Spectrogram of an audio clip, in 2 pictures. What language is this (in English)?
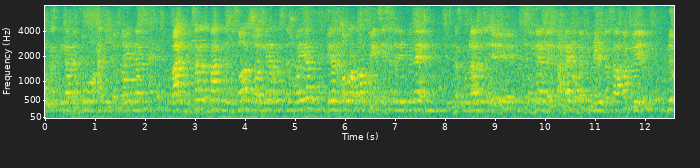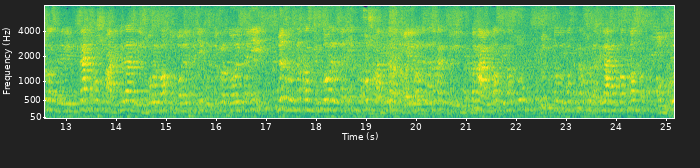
Arabic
